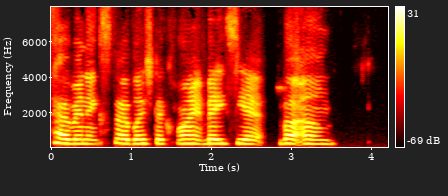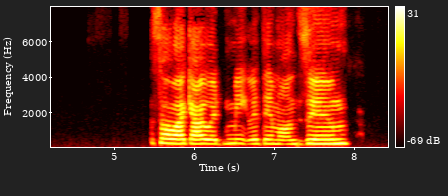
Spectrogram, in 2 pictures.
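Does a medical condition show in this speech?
Yes: cerebral palsy; no speech dictation software at present, would like to have it.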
